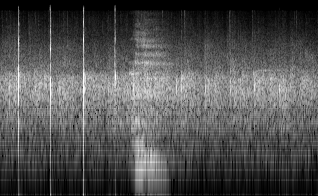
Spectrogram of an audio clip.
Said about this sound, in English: We could clap for that. Nothing wrong with that.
